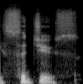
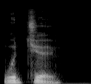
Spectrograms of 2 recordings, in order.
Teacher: Spot the D pronounced as J in connected speech.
